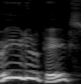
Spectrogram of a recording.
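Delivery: very high-pitched, shrill put-on dinosaur creature voice. Telling the three little pigs with a child, put-on dinosaur voice. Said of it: "I'm going to do a dinosaur voice".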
